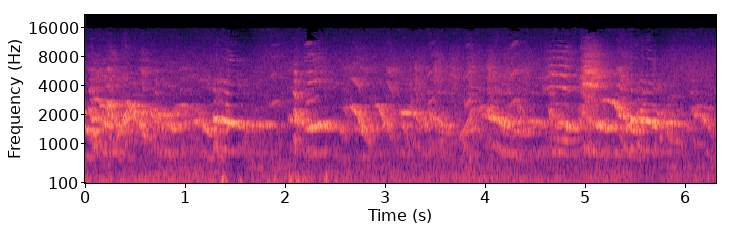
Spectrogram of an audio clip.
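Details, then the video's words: Currawong on a balcony singing: a continuous stream of gliding, rolling whistles, rising and falling, with phrases running into one another throughout. "The Currawong Song"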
